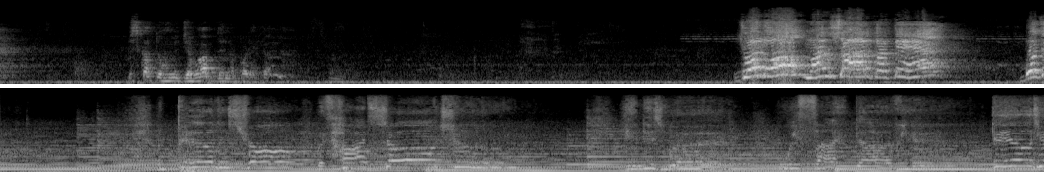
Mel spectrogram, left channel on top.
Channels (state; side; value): different; both; correlation 0.00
